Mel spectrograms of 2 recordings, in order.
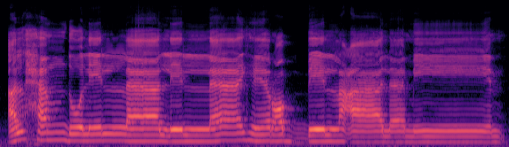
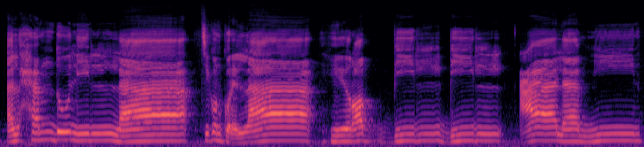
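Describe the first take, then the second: First: Slow recitation with vowels bent toward e; slow, e-tinged mistaken recitation; wrong imala recitation. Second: Very slow, vowels kept thin and pure; slow, thin correct recitation. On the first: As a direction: read it the forbidden imala way. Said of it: "এমালা হয়ে যাচ্ছে". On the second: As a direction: recite it thin and straight, no imala. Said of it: "চিকন করে যাচ্ছি". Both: Shown as a demonstration.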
